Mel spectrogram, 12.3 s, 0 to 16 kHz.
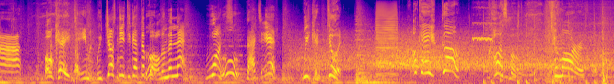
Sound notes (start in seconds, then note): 5.7 crowd cheering; 7.4 buzzer buzzing; 9.4 whistle blowing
